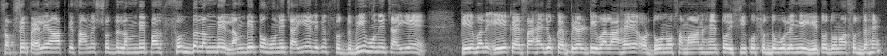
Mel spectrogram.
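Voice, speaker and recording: Male science teacher, high ringing voice, call-and-response drilling style. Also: flat delivery, moderate pace, smooth. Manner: asks students questions and answers them himself; repeats key terms for drilling. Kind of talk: classroom lecture.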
